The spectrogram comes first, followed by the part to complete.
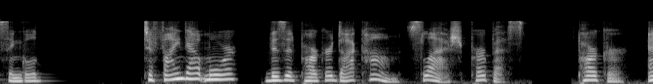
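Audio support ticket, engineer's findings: Long network dropout at 0.44–1.00 s. Speech breaks off and is replaced by a buzzy continuation of the last sound that fades to silence; the final 0.35 s is dead quiet. Likely cause: jitter buffer starved, concealment exhausted. Unlike a brief packet-loss glitch, the gap lasts over half a second. Unlike a mute, it fades rather than cutting. Speech resumes with that stretch missing, not delayed. G.722 band limit at 8 kHz is present throughout.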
